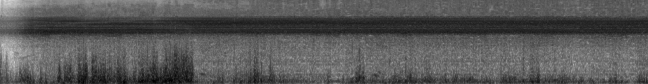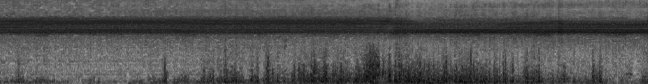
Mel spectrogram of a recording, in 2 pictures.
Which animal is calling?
Psaltoda plaga, a cicada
